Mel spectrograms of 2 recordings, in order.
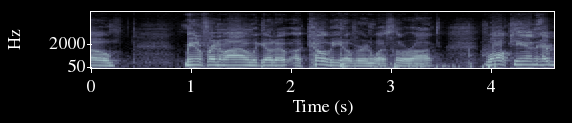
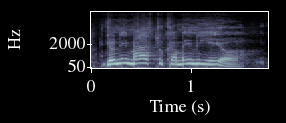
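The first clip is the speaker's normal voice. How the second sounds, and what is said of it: Imitated hard-to-understand foreign accent. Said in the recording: “in a very nice, hard to be understood accent”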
